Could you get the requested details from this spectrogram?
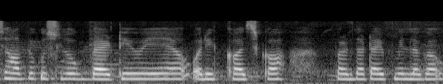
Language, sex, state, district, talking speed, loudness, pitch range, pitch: Hindi, female, Madhya Pradesh, Katni, 190 wpm, -16 LUFS, 245-255 Hz, 245 Hz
